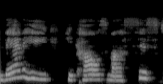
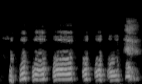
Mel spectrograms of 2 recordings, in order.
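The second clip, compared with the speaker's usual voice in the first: real gleeful giggle; helpless little run of giggles; giggling; 2 semitones higher than usual. Real, not acted. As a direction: chuckle with guilty delight. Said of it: "giggling like this".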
